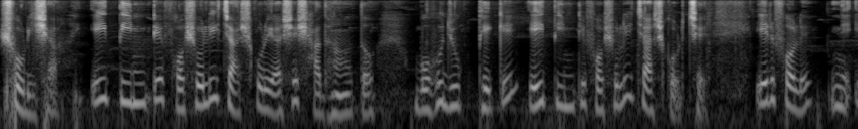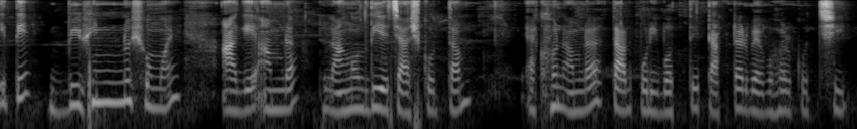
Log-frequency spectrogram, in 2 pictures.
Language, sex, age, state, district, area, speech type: Bengali, female, 45-60, West Bengal, Jhargram, rural, spontaneous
